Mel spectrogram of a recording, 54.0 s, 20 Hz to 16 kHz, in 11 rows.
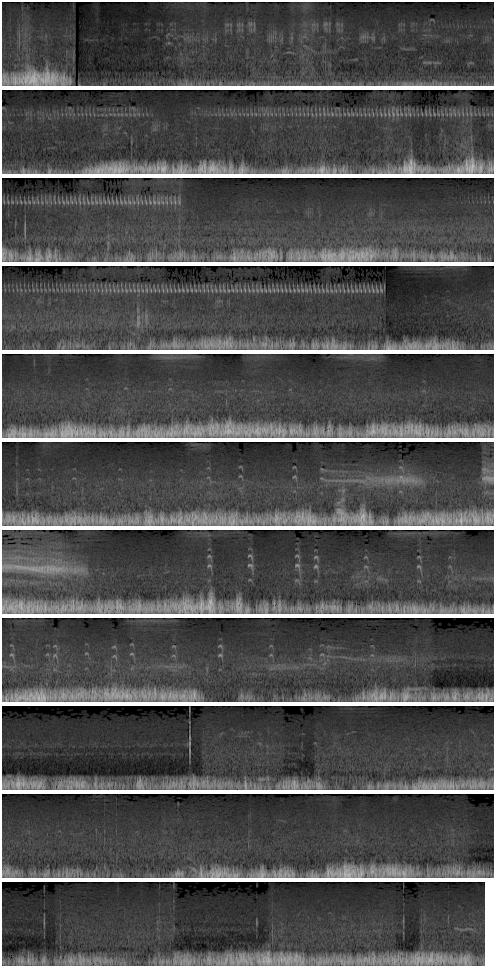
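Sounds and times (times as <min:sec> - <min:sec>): wind rumbling on microphone: 0:00.0 - 0:54.0
bird calls: 0:00.8 - 0:11.6, 0:24.8 - 0:30.6, 0:31.4 - 0:38.8.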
